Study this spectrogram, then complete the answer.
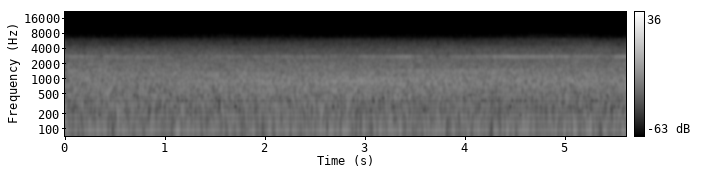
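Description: An airliner taking off from Luton Airport and banking early to the left gives a steady, broad jet engine roar that holds at an even, moderately distant level throughout, with no voices.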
